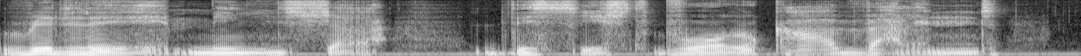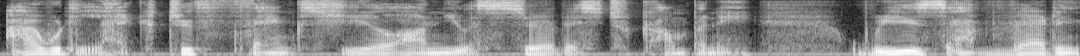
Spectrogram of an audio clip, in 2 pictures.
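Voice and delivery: very slow hissing and lisping, dragging every word. Narrator reads the admin on the comm speaker: Volker Valand's lisping hiss. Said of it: "The voice lisped and hissed".

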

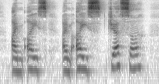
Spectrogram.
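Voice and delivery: trembling, drawn-out voice. The brother, clutching the narrator, speaks into the narrator's hair, voice shaking. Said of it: "his voice shaking".

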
